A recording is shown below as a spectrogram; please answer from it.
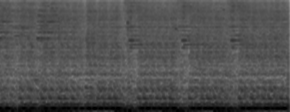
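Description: Drum kit played with sticks, with bass drum and cymbal hits, over music that holds a steady low note.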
